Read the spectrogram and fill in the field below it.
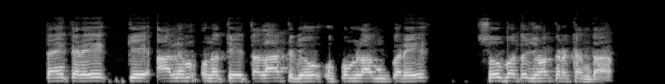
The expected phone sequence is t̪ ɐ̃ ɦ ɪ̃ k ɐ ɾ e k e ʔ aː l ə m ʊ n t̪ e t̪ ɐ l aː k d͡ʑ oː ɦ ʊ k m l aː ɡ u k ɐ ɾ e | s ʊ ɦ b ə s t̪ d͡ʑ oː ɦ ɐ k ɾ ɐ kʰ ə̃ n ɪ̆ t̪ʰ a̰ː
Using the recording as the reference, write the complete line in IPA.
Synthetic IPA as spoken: t̪ ɐ̃ ɦ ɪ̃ k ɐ ɾ e k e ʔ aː l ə m ʊ n t̪ e t̪ ɐ l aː k d͡ʑ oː ɦ ʊ k m l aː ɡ u k ɐ ɾ e | s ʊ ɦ b ə t̪ d͡ʑ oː ɦ ɐ k ɾ ɐ kʰ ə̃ n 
